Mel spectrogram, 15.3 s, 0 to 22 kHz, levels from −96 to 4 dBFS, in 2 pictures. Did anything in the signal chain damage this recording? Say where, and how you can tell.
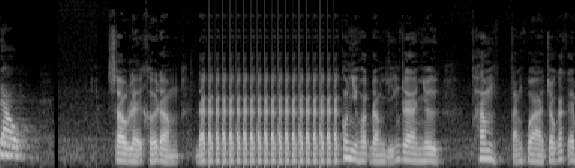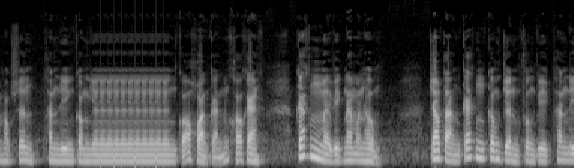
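Yes: a system hang loop at the driver buffer. From 2.79 to 4.55 s and 9.01 to 9.94 s, one 93 ms slice stutters at 10.8 Hz as the hardware replays a stalled ring buffer, which fits 4096 samples.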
